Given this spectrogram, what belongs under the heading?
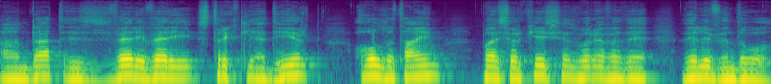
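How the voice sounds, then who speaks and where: With a dark, mellow tone at a medium pitch, a man speaks at a fairly slow pace with fairly even intonation. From Jordan, Amman. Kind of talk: interview testimony.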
